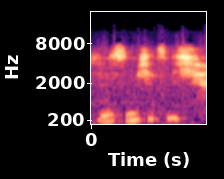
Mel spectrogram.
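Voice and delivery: hushed breathy whisper. Real, not acted. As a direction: whisper while sneaking. Sneaking in horror game.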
